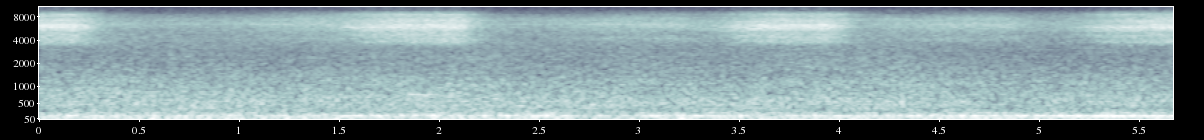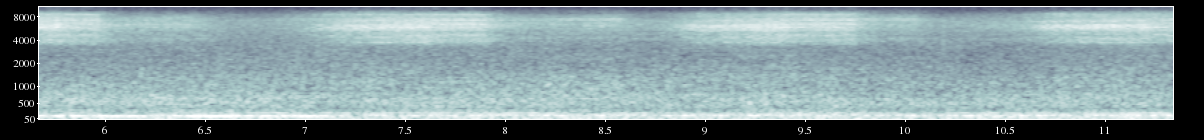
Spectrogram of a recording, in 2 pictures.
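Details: High shrill cicada buzzing from the lakeshore at Table Rock Lake, southern Missouri, on a hot Saturday: rhythmic surges of hiss, each swelling for about a second and recurring about every two seconds, above the low rumble of passing boats.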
